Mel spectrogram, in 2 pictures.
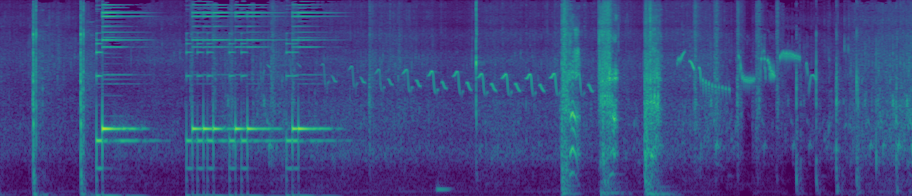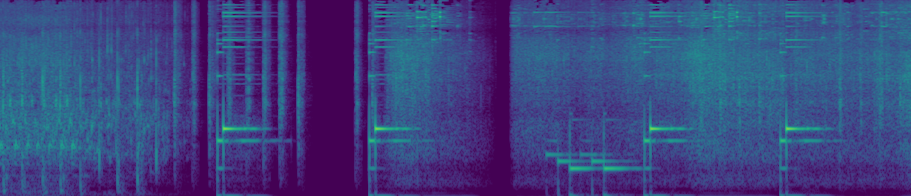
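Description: A bright chime rings out several times.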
